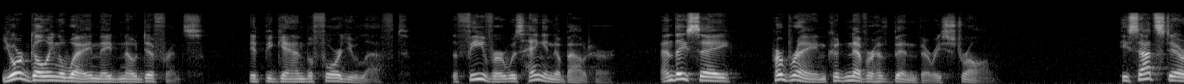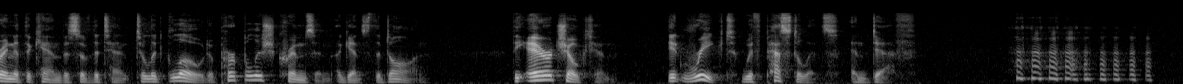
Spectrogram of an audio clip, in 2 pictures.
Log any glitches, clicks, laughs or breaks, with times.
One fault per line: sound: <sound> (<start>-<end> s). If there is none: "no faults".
sound: laugh (21.9-23.5 s)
